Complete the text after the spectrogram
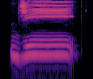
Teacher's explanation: जीम पर या मद्दा है, 2 हरकत खींचेंगे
